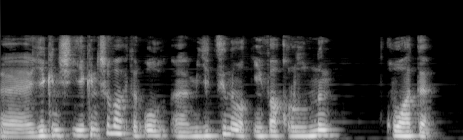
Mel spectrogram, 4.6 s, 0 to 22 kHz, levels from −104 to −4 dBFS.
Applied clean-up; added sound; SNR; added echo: neural mask model DeepFilterNet 3.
